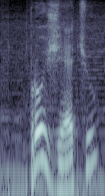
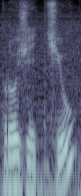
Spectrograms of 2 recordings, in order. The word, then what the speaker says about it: projétil: Algumas delas são acróbata ou acrobata, xerox ou xerox, réptil ou repetiu, zangão ou zangão, projétil ou projetil, boêmia ou boemia.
